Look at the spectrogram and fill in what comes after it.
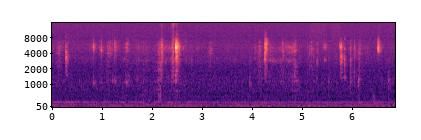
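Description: Close-up eating sounds: scattered wet mouth clicks and smacks while chewing pieces of strawberry, the loudest about two and a half seconds in.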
